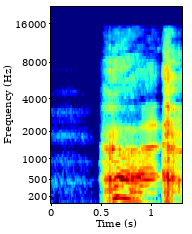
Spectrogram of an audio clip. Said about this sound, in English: You just coughed directly into the mic.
